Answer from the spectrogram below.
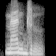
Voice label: "mandrel", Indian

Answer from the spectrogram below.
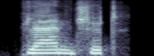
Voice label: "planchet", Indian; Dictionary

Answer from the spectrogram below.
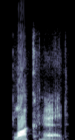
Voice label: "blockhead", American

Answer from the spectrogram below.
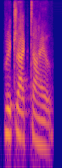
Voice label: "retractile", Indian

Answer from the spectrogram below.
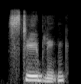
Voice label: "stabling", Indian

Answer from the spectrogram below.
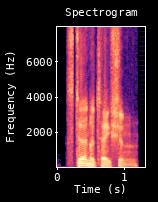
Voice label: "sternutation", British

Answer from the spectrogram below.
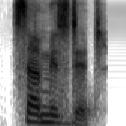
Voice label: "samizdat", Indian

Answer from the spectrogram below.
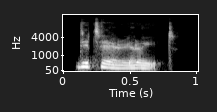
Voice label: "deteriorate", Indian

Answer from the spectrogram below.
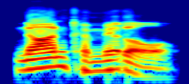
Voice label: "noncommittal", American

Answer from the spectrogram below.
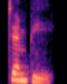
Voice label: "tempi", Indian

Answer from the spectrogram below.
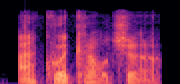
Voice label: "aquaculture", British

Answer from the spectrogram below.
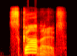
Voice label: "scarlet", British

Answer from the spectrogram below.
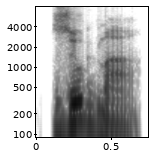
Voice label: "zeugma", American

